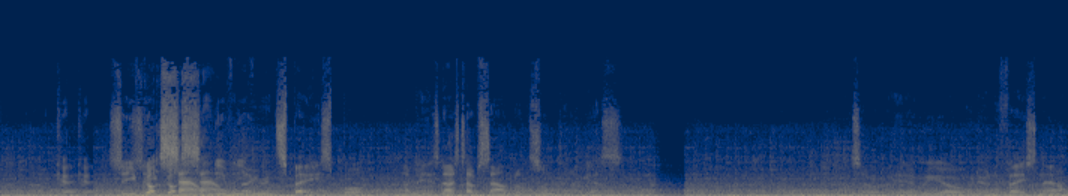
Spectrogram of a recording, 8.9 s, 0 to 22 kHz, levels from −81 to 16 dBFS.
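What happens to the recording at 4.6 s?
Nothing goes wrong at 4.6 s: the audio plays through that moment intact, with no dropout, click, glitch or other fault.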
